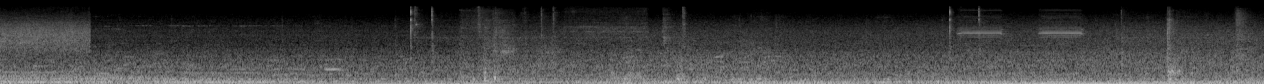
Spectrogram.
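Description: A bus engine idles with a low hum while the bus stands still.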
